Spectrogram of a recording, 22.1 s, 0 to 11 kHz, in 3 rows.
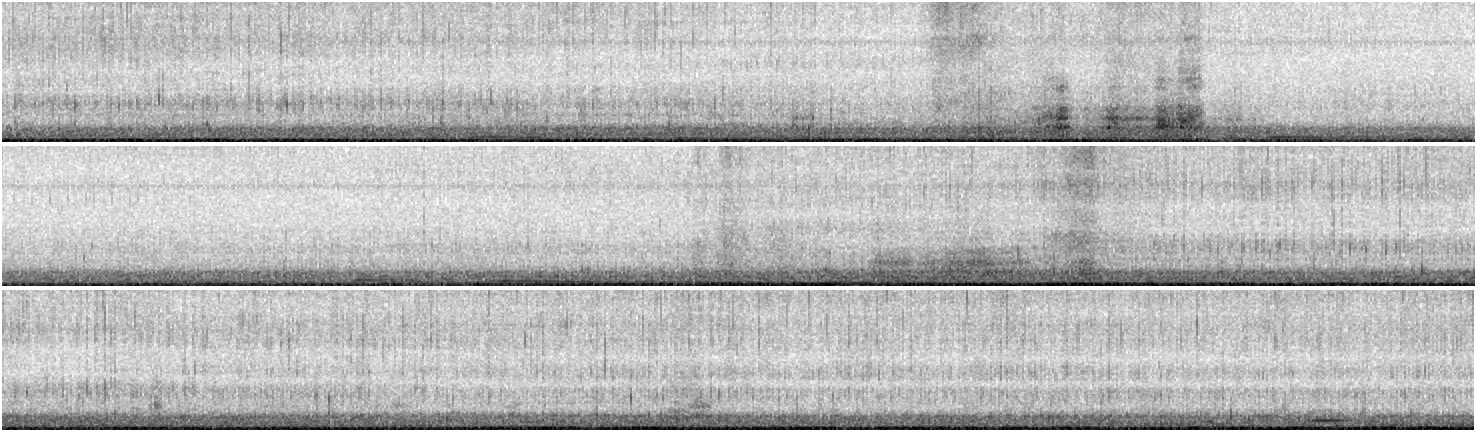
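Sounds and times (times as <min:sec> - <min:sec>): engine running: 0:00.0 - 0:22.0.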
